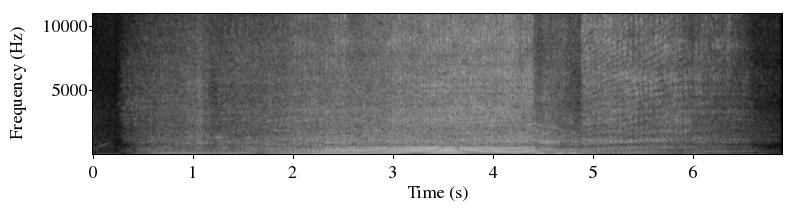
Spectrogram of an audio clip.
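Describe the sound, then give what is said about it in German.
A combustion car engine rumbles and swells in pitch, then its growl gives way to a smoother electric-motor whine that fades out, like a petrol car morphing into an electric one. No talking. “Okay, wir hatten ja den Anfang schon, also aus dem Verbrenner wird ein E-Auto.”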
